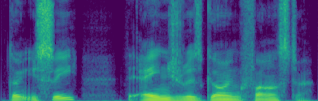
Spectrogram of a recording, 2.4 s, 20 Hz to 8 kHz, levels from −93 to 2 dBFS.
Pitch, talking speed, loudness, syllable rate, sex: 105 Hz, 200 wpm, -17 LUFS, 5.2 syllables/s, male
